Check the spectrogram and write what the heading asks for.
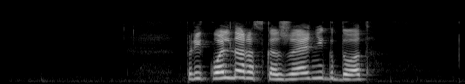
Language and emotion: Russian, positive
